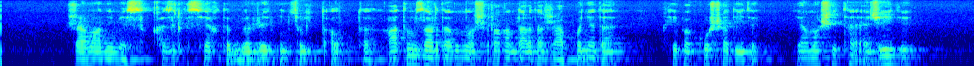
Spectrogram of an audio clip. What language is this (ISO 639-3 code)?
kaz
